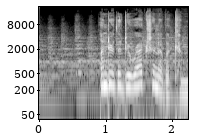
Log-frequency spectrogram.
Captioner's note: voiceover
